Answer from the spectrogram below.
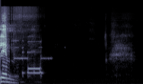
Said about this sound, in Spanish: Bueno, voy a discar mi propio teléfono. Un segundo, por favor.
